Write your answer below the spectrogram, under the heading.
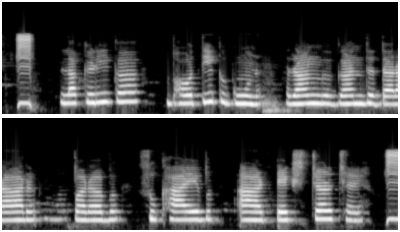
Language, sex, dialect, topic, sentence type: Maithili, female, Bajjika, agriculture, statement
